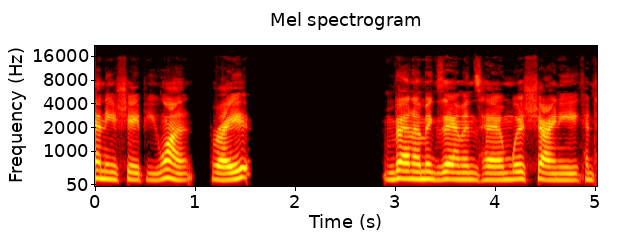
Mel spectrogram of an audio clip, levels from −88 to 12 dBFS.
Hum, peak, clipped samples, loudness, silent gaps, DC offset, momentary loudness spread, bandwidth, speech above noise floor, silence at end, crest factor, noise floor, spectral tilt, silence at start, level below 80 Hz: none; 0 dBFS; under 0.1%; -15 LUFS; 1.00-1.15 s, 1.57-2.86 s; under 0.1%; 7 LU; 16 kHz; over 75 dB; 0 s; 16 dB; under -90 dBFS; -5 dB/octave; 0 s; -70 dBFS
